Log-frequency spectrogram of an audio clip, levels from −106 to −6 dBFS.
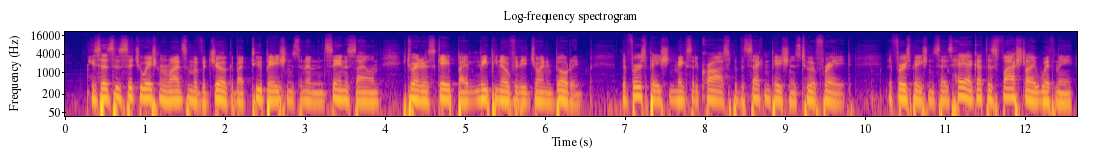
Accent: American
